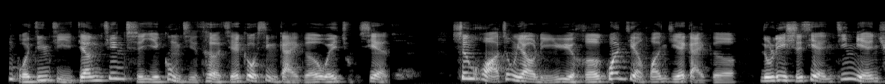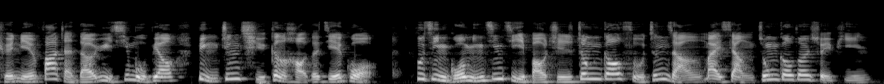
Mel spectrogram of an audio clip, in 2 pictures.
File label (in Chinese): 新闻类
